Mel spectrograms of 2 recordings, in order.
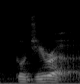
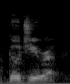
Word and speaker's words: Gojira: Gojira. And it's not racist. That's the name. – Yeah. – Yeah. Some people... – I'm not being crazy. – No. There's that's literally how you pronounce it.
